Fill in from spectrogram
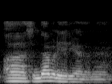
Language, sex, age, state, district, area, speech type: Tamil, male, 30-45, Tamil Nadu, Madurai, rural, spontaneous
